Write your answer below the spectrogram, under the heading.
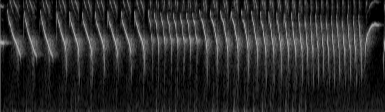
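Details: Canary used to get silent canaries singing: evenly spaced falling whistles quicken into a very fast, dense trill, ending with a short rising whistle.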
